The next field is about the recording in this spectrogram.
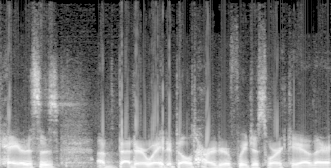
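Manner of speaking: plain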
